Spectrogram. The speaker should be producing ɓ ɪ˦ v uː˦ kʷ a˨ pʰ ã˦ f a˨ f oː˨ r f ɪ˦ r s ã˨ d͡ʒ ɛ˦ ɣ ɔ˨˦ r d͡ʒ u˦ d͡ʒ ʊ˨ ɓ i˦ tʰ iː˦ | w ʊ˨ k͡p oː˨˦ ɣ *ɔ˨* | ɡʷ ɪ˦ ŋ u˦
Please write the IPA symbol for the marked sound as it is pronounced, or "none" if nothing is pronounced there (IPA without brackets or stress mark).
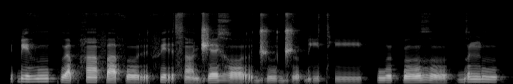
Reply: o˨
